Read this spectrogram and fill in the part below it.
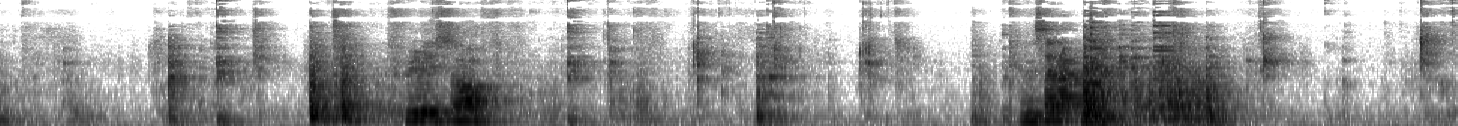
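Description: Cutlery clinks and scrapes against plates.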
